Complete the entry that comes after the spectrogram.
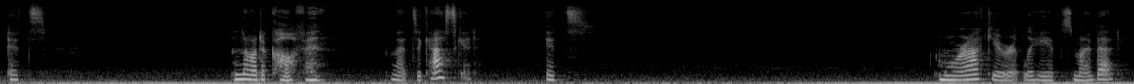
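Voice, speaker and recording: A gentle young female vampire, acted by a woman in an intimate roleplay audio drama. She speaks slowly at a middling pitch, soft and earnest, pausing often as if weighed down by remorse. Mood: sheepish, casual. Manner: soft, earnest, halting delivery with whispered moments.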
